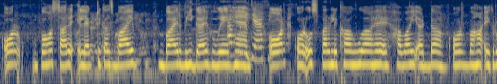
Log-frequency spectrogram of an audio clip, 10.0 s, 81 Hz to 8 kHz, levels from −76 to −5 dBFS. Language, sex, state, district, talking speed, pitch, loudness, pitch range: Hindi, female, Bihar, Bhagalpur, 140 wpm, 235 Hz, -14 LUFS, 230-240 Hz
